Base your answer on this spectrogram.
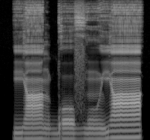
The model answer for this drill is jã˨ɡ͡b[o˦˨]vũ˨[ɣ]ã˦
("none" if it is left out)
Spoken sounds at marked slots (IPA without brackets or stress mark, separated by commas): o˨, j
